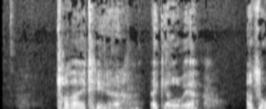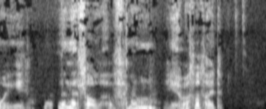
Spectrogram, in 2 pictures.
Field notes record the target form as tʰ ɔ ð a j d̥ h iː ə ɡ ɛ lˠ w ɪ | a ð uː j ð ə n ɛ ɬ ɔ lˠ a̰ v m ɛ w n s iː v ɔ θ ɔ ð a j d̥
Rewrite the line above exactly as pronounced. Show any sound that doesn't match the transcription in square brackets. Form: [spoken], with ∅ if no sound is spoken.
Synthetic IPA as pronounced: tʰ ɔ ð a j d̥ h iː ə ɡ ɛ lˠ w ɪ | [ə] ð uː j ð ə n ɛ ɬ ɔ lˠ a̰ v m ɛ w n [h] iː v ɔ θ ɔ ð a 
